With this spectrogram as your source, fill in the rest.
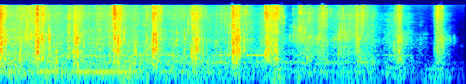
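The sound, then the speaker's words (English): Footsteps walk on old stone steps in the grounds of a castle leading down toward an orangery: many crisp, crunchy treads in an uneven walking rhythm, each a sharp gritty scuff, moderately loud with no talk. “I'll just go for a little walk.”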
